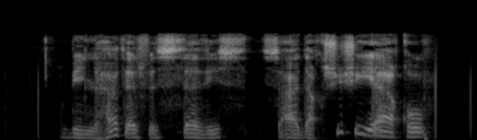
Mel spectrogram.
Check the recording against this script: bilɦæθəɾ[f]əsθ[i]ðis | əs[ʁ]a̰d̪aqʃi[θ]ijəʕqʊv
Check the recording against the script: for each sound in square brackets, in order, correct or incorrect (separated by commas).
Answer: correct, incorrect, incorrect, incorrect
